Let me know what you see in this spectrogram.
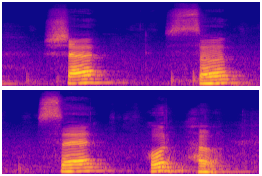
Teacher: जब हम इनका उच्चारण करेंगे तो जो श्वास वायु है वो घर्षण के साथ एक साथ बाहर निकलेगी, तो इसलिए इन्हें हम बोलते हैं संघर्षी व्यंजन।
